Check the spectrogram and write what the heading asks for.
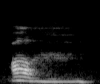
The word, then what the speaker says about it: of: Cuidado com a pronúncia, que não é pronúncia de F, é pronúncia de V, of, né?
